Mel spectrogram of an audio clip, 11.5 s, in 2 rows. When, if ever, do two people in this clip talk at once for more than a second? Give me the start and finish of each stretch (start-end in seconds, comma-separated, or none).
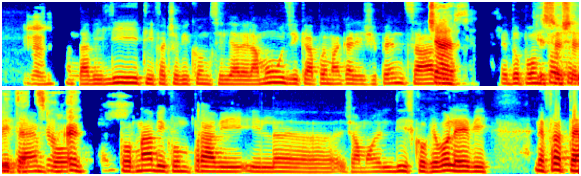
5.3-6.6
